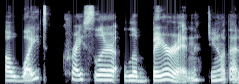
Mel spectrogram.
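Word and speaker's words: LeBaron: Chrysler learon is that how you say it learon yeah that's how you say it okay pulled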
